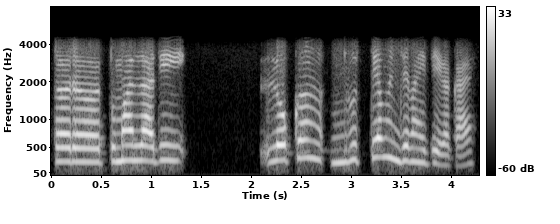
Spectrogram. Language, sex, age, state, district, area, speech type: Marathi, female, 18-30, Maharashtra, Nashik, urban, conversation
